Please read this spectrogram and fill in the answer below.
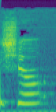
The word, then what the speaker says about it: Shaw: Tienen que poner Enrique Yo Oficial. Recuerden, por favor, que yo se escribe S-H-A-W.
